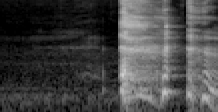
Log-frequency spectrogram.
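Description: A woman coughing twice, sharply, about a second in and again near the end, the first cough the louder.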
